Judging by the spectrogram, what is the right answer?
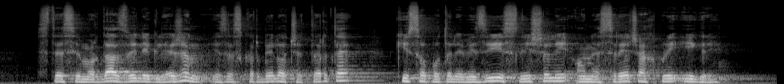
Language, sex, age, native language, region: Slovenian, male, 30-49, Slovenian, Savinja region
